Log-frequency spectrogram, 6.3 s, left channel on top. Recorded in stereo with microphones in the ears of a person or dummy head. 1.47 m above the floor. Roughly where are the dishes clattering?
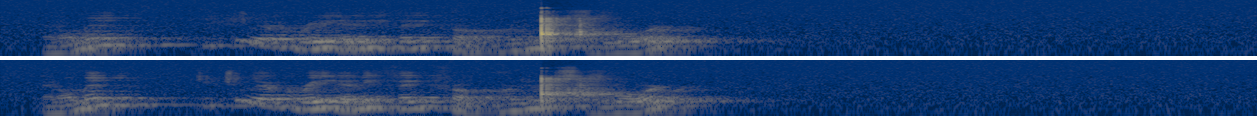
Left.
